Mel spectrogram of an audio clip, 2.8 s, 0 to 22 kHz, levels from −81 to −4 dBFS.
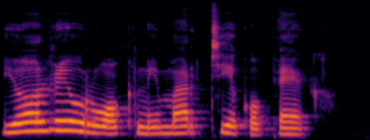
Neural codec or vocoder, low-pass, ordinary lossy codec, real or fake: codec, 44.1 kHz, 7.8 kbps, Pupu-Codec; none; none; fake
